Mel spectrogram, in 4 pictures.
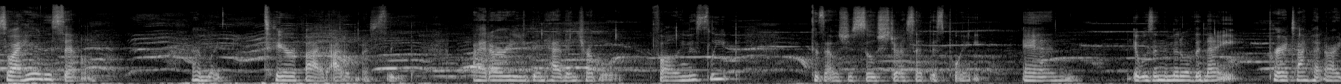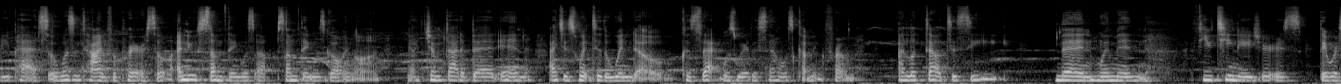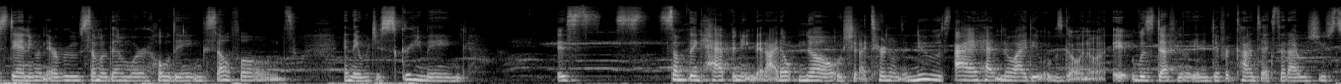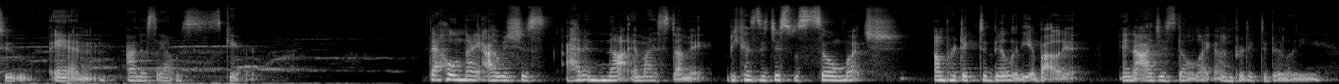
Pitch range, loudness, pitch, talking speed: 180-210 Hz, -22 LUFS, 190 Hz, 195 wpm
